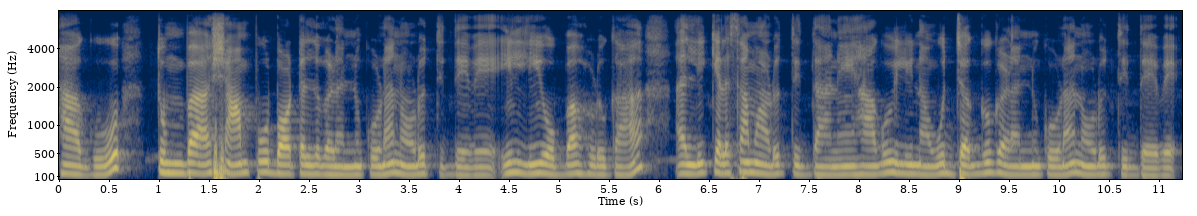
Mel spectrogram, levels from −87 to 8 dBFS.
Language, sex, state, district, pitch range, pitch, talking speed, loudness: Kannada, female, Karnataka, Bangalore, 140-165 Hz, 150 Hz, 95 wpm, -17 LUFS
